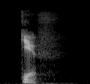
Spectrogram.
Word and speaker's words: GIF: It's definitely GIF. You don't pronounce it like a J, you pronounce it like a G.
